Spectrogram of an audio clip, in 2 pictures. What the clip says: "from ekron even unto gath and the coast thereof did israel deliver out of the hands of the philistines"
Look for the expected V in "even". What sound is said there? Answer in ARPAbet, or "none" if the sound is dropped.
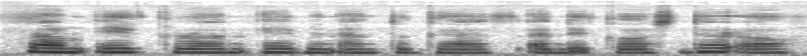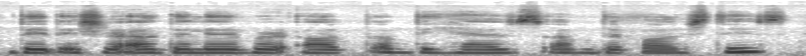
B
